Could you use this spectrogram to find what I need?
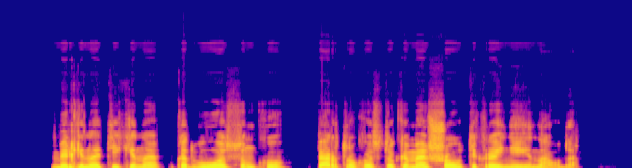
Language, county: Lithuanian, Vilnius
